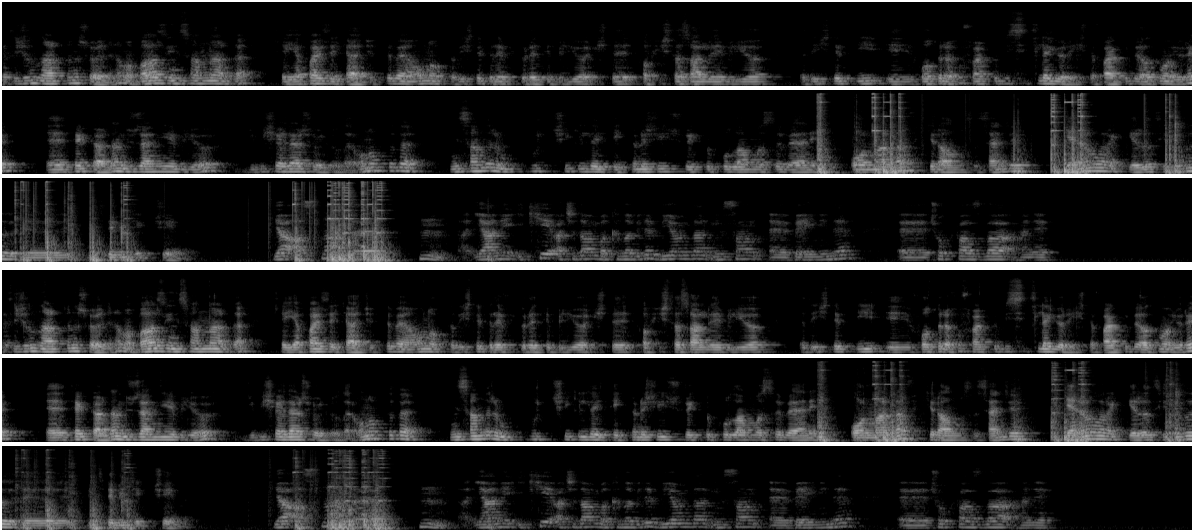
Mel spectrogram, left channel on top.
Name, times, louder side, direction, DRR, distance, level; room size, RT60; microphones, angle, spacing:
voice 1, 0.0-2.4 2.8-6.3 6.6-7.6 8.0-12.0 12.3-14.1 14.4-16.0 16.4-20.1 20.4-22.1 22.4-25.7, right 2 dB, 45° right, 3 dB, 0.5 m, -33 dB
sound 1, 20.0-20.1 20.4-20.9 22.0-22.1 22.4-22.7 23.3-23.7 23.9-25.1 26.5-27.6 28.7-28.8, left 3 dB, 70° left, 0.5 m, -28 dB
voice 2, 26.5-32.3 32.7-34.2, left 2 dB, 25° left, -1 dB, 0.5 m, -40 dB
2.0 x 2.0 x 3.5 m, 0.39 s
head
